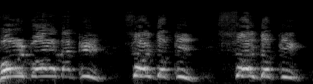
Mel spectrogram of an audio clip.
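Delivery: play-acted man's yelling, high and drawn out. Retelling how a bearded man yelled at them to leave: imitating a man yelling. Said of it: "tinha um homem barbudo gritando".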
